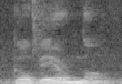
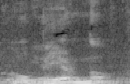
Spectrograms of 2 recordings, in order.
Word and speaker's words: Gobierno: Gobierno. Gobierno. Is it literally a B? It is. Gobierno.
